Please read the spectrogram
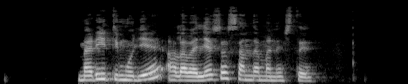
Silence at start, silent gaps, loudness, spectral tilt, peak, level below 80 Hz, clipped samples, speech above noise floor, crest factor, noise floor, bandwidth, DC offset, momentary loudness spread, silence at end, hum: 0.8 s; none; -16 LUFS; -5 dB/octave; -2 dBFS; -62 dBFS; under 0.1%; 61 dB; 16 dB; -77 dBFS; 15.5 kHz; under 0.1%; 9 LU; 0.95 s; none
